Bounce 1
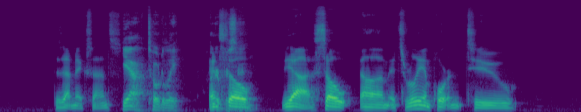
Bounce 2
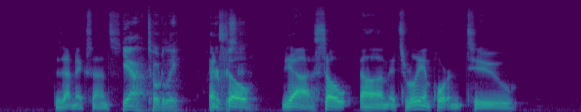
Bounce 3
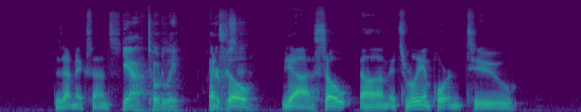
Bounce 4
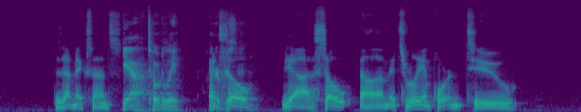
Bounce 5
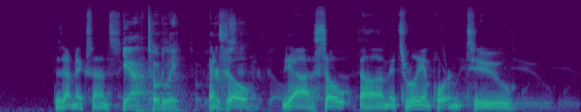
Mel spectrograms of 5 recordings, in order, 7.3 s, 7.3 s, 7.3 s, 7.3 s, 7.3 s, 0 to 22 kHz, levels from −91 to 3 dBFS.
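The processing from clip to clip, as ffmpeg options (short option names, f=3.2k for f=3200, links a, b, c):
-filter_complex "[0:a]acrossover=split=570|4500[a][b][c];[a]acompressor=threshold=-41dB:ratio=4[d];[b]acompressor=threshold=-35dB:ratio=4[e];[c]acompressor=threshold=-50dB:ratio=4[f];[d][e][f]amix=inputs=3:normalize=0"
-af "lowshelf=f=150:g=4.5,volume=3dB"
-af "acompressor=threshold=-35dB:ratio=5,volume=1.5dB"
-filter_complex "[0:a]asplit=2[a][b];[b]adelay=524,lowpass=f=1.7k:p=1,volume=-22.5dB,asplit=2[c][d];[d]adelay=524,lowpass=f=1.7k:p=1,volume=0.43,asplit=2[e][f];[f]adelay=524,lowpass=f=1.7k:p=1,volume=0.43[g];[a][c][e][g]amix=inputs=4:normalize=0,volume=3dB"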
